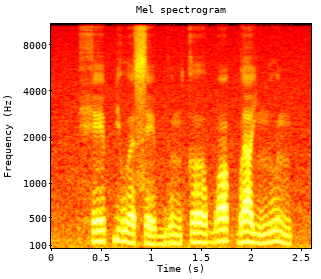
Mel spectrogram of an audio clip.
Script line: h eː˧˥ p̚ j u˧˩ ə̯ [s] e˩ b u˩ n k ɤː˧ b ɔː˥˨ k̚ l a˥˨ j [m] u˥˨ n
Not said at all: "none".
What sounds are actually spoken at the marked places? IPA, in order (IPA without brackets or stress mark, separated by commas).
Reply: s, ɲ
